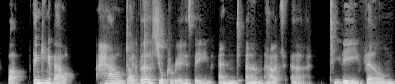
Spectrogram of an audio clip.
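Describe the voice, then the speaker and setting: Speaking very slowly in a British accent, a woman has a dark, mellow tone and ordinary pitch variation. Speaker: music supervisor. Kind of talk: interview. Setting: video call.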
